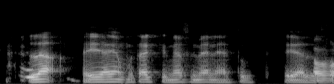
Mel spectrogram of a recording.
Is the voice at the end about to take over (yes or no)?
yes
